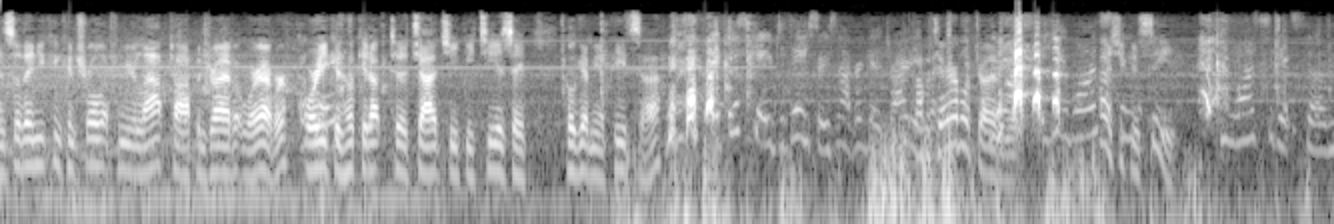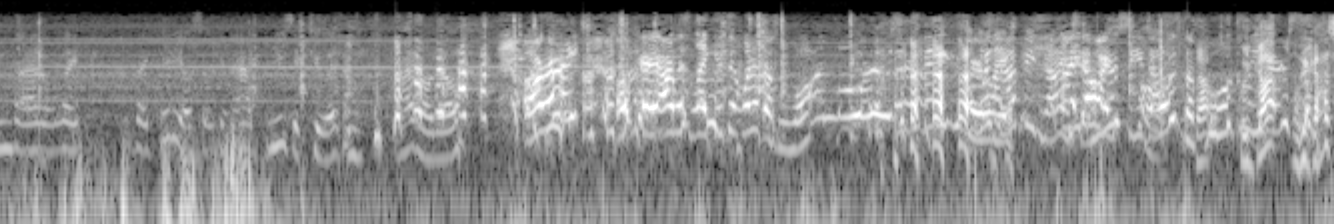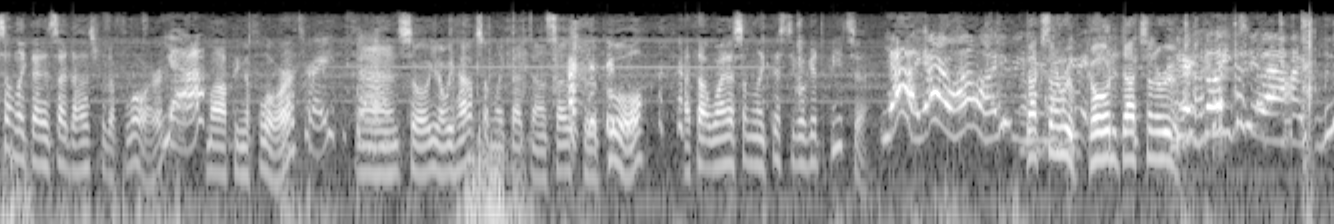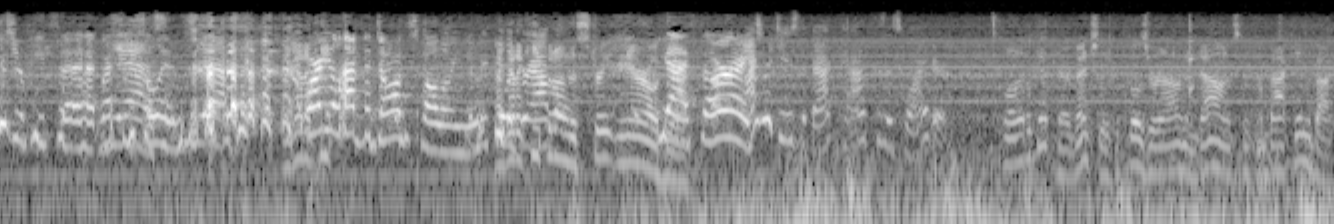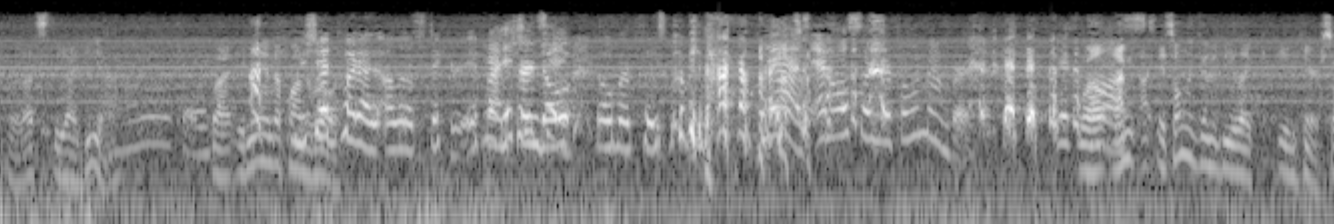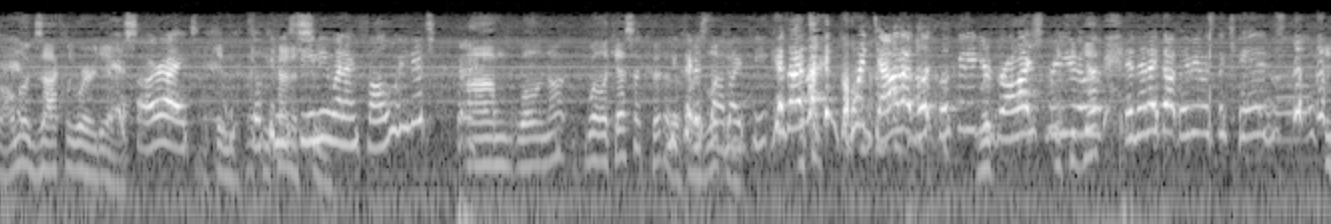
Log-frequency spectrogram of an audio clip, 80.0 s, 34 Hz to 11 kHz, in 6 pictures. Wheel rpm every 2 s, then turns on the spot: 0, 0, 0, 0, 0, 0, 0, 0, 0, 0, 0, 0, 0, 0, 0, 0, 0, 0, 0, 0, 0, 0, 0, 0, 0, 0, 0, 0, 0, 0, 0, 0, 0, 0, 0, 0, 0, 0, 0, 0.
none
